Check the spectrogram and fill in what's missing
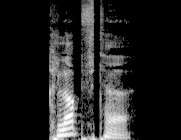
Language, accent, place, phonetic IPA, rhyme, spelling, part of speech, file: German, Germany, Berlin, [ˈklɔp͡ftə], -ɔp͡ftə, klopfte, verb, De-klopfte.ogg
- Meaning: 1. first/third-person singular preterite of klopfen 2. first/third-person singular subjunctive II of klopfen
